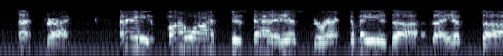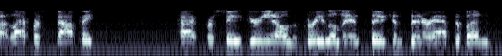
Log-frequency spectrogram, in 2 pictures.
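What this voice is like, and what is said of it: Southern American accent. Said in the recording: “you got a southern accent”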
